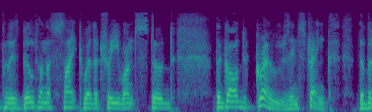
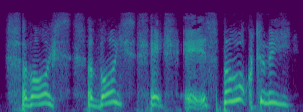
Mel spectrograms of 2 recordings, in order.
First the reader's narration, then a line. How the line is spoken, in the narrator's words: he wailed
